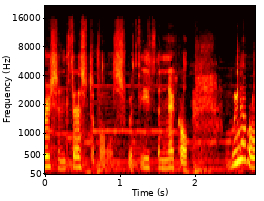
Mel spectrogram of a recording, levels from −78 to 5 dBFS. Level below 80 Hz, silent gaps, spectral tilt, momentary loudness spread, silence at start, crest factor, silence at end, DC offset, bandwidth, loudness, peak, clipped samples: -66 dBFS; none; -2.5 dB/octave; 10 LU; 0 s; 22 dB; 0 s; under 0.1%; 17 kHz; -23 LUFS; -2 dBFS; under 0.1%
